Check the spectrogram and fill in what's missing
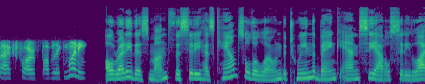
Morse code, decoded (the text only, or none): none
